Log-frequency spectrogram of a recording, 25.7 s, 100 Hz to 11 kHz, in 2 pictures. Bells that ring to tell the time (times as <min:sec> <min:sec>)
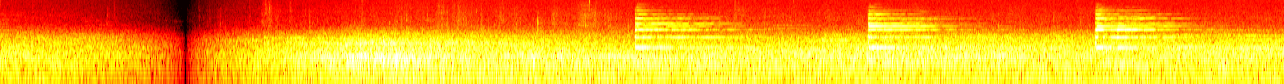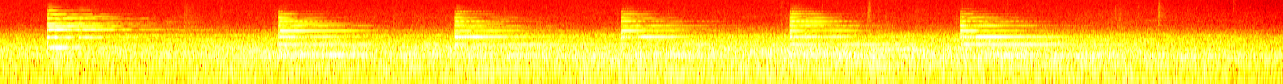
0:06.4 0:08.1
